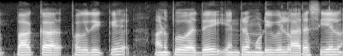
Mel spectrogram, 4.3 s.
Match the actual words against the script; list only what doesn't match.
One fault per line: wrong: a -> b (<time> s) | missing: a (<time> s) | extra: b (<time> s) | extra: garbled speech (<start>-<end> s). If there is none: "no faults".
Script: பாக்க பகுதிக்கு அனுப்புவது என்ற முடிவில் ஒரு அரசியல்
missing: ஒரு (3.6 s)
